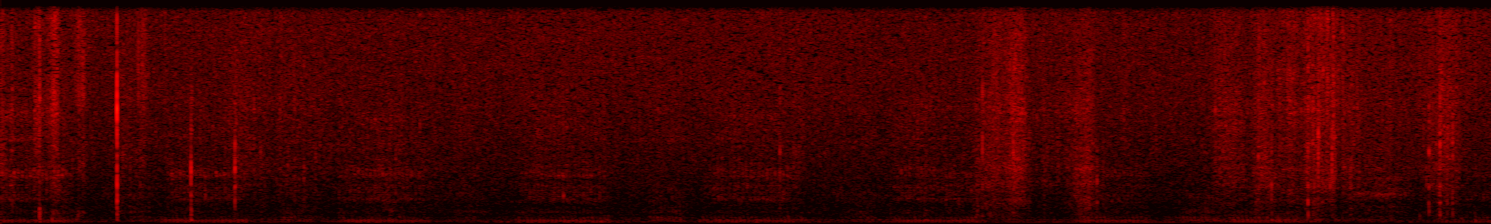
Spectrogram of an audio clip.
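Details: Savannah cat biting and holding a blanket as though it were a female cat's neck, purring continuously in a low, even rumble throughout, while fabric rustles and occasional sharp taps sound indoors.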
